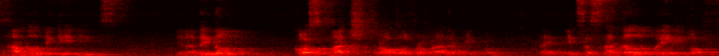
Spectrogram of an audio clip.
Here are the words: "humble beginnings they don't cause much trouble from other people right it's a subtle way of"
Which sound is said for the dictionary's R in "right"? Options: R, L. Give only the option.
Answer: L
